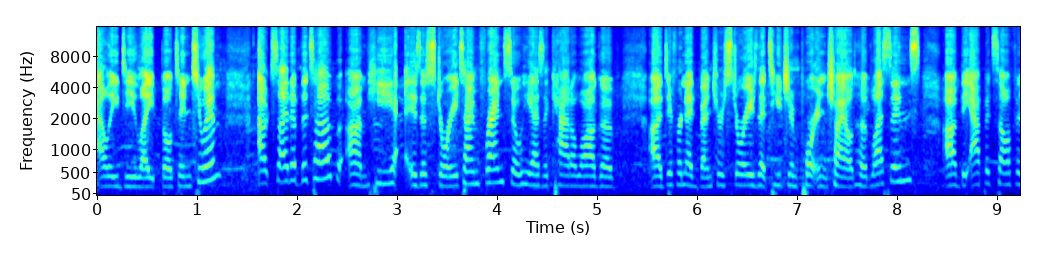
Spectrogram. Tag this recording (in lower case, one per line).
speech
